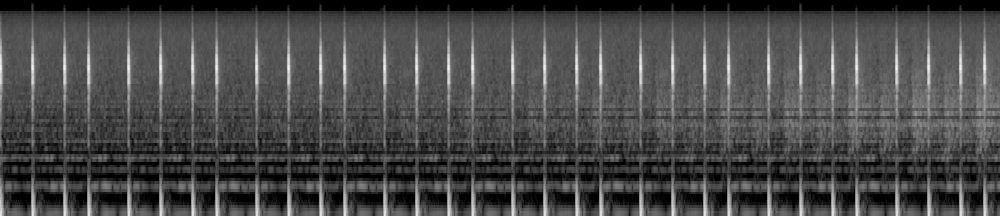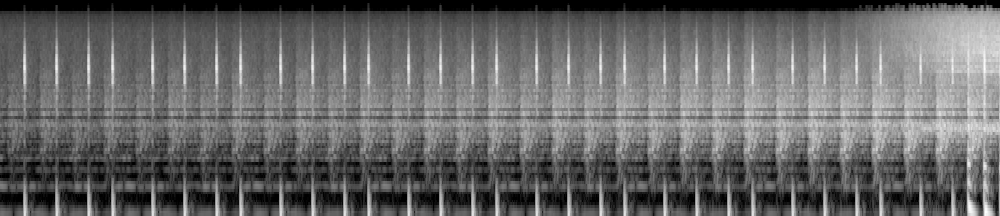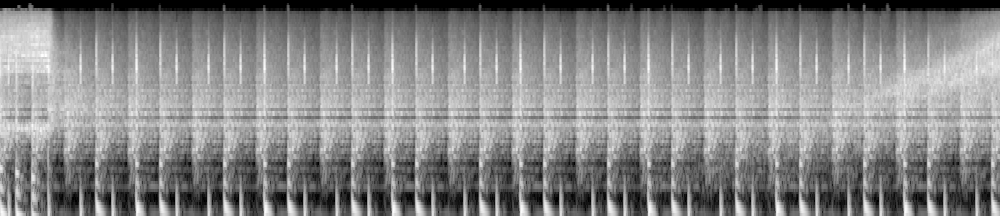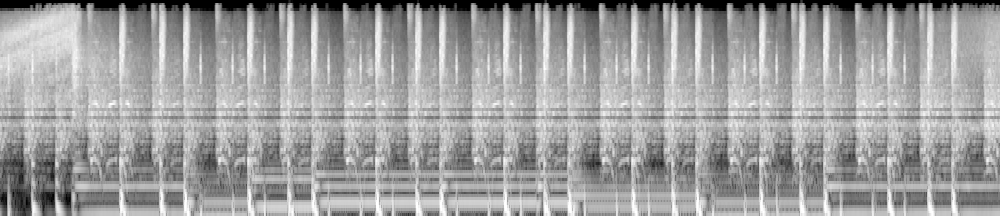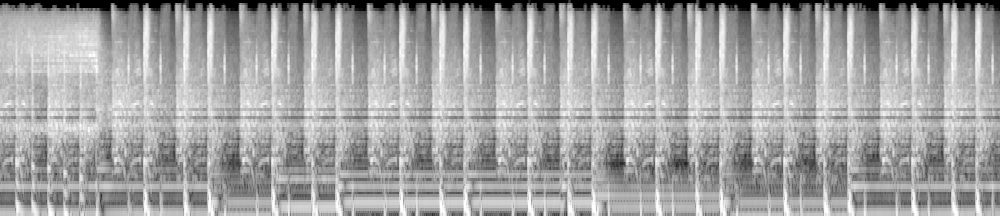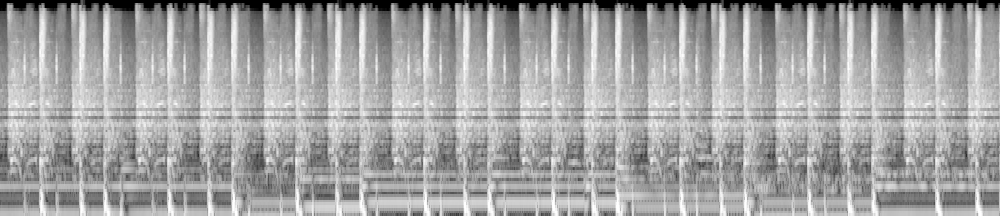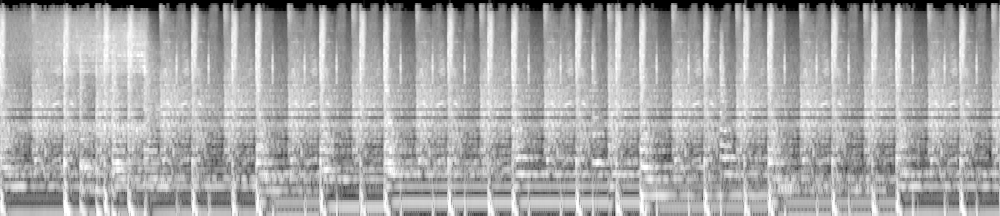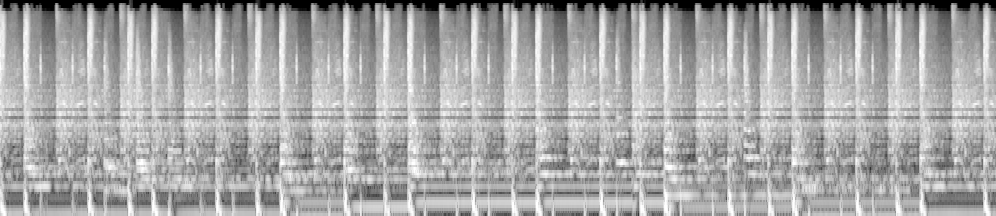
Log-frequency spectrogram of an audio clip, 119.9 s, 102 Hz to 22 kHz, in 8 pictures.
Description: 05:42 Genre : Gqom Size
